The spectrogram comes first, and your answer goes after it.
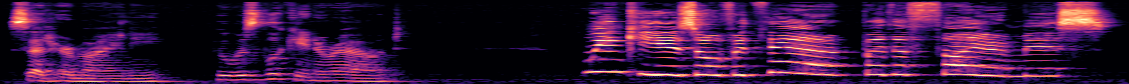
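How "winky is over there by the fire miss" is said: high squeaky elf, not really quiet; a squeaky little elf, subdued; house elf voice. Acted. Dobby telling Hermione where Winky sits, squeaky. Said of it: "said Dobby quietly".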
